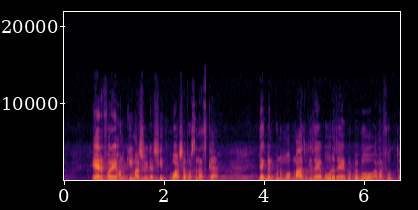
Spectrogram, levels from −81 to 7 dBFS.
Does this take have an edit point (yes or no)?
no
